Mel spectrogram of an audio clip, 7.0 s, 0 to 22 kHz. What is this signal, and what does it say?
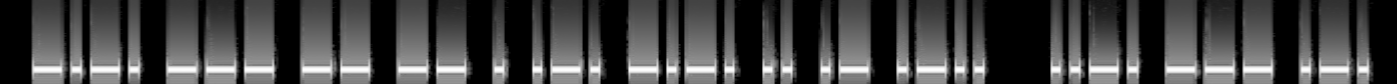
Morse code, heard as a keyed tone, about 25 wpm, 700 Hz. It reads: COMMERCIAL FOR
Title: Sentences from Top 1000 Words - Review Part 5 - 25wpm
